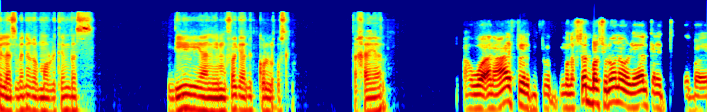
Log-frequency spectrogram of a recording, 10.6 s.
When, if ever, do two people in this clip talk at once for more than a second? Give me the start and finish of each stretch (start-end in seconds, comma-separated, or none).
none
